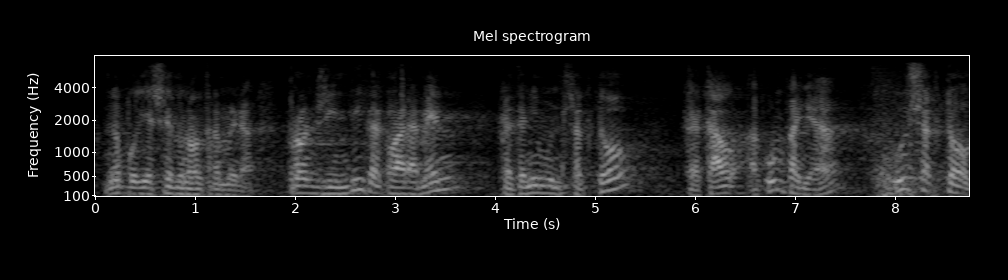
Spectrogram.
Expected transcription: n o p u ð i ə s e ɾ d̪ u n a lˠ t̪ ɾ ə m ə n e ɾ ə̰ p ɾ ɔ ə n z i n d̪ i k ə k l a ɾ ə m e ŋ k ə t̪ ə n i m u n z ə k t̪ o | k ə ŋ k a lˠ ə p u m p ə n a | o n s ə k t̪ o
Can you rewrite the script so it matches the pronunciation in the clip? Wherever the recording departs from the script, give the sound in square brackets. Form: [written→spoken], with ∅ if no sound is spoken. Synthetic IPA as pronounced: n o p u ð i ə s e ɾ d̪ u n a lˠ t̪ ɾ ə m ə n e ɾ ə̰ p ɾ ɔ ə n z i n d̪ i k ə k l a ɾ ə m e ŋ k ə t̪ ə n i m u n [z→s] ə k t̪ o | k ə [ŋ→∅] k a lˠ ə [p→k] u m p ə [n→ɲ] a | [o→u] n s ə k t̪ o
